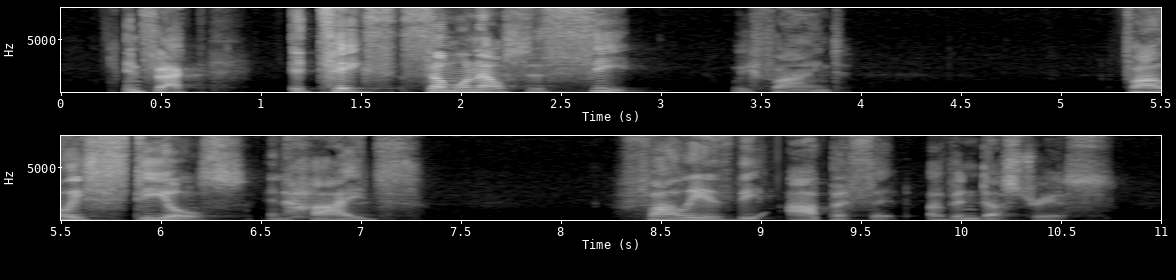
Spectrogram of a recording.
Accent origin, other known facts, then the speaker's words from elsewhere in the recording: New Jersey, United States; maybe because I'm from Jersey and I've spent quite a bit of time in Philly and New York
